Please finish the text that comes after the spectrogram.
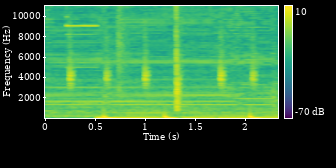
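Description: Electric hair clippers hum close by during a taper fade, a low steady buzz that swells and drops in repeated strokes as the blade passes over the head.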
